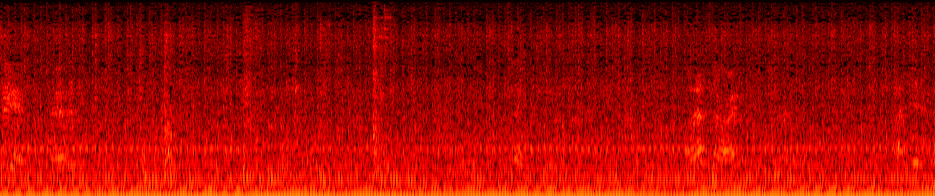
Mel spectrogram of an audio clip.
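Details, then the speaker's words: Old two-stroke outboard after fuel filter repair, steady putter at fast idle with slight unevenness in the beat; cooling water coming out, running but not perfectly smooth. "water coming out it's not running perfect"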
